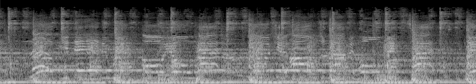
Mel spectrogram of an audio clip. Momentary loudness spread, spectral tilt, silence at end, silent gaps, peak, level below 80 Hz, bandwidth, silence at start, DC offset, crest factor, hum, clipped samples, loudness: 2 LU; -4 dB/octave; 0 s; none; 0 dBFS; -26 dBFS; 15.5 kHz; 0 s; 0.6%; 14 dB; none; under 0.1%; -15 LUFS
